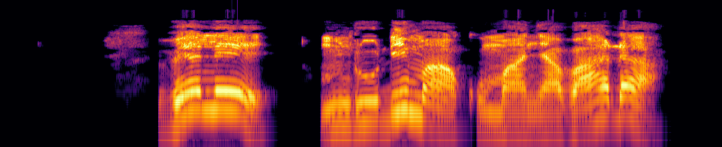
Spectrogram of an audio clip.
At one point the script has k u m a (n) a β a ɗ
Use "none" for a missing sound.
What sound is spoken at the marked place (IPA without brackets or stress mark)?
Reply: ɲ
